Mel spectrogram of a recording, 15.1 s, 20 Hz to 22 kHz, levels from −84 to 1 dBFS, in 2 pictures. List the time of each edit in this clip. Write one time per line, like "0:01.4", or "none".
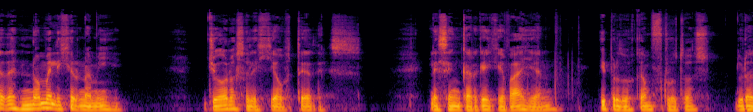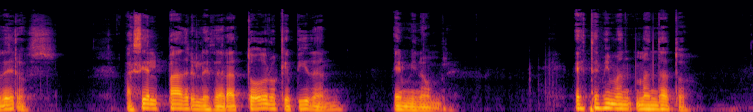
none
